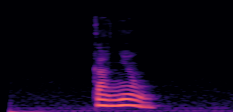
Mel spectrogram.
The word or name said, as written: Canon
